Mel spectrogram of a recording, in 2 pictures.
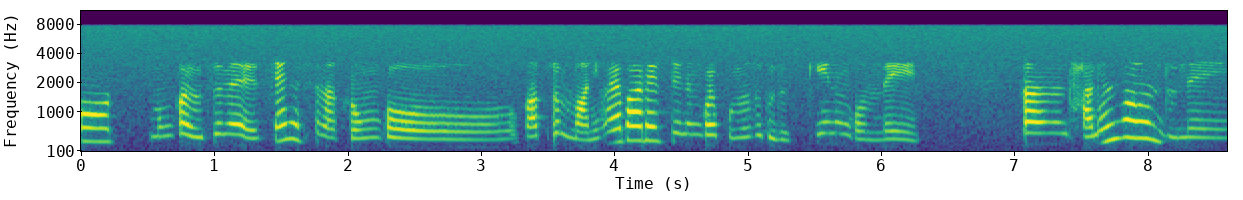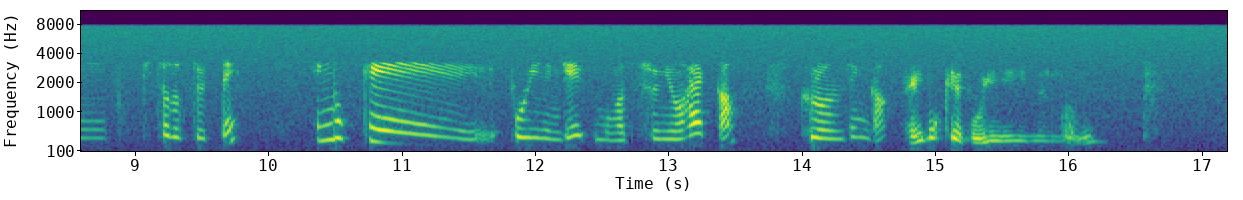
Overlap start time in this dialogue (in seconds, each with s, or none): none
